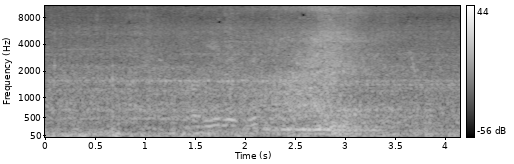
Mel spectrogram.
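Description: Road traffic: a motor vehicle passes close by a little past the middle, its sound swelling and then fading, over a steady low rumble.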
